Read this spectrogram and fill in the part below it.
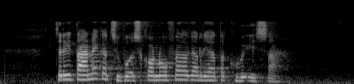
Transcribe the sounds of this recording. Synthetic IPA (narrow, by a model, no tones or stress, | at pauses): t͡ʃəɾit̪anekəd̥ʒ̥ṳpɔʔsə̥kɔnofɛlkaɾjat̪əɡ̥ṳɦesa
